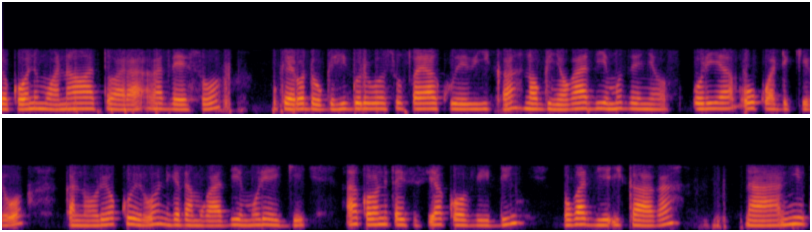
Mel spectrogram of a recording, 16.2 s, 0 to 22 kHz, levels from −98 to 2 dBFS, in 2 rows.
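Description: No faults to report: the speech sits on a Speex path with nothing above about 3.9 kHz and only light coding coarseness, which fits a setting around 15 kbps.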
